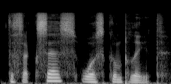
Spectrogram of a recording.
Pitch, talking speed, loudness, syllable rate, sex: 115 Hz, 140 wpm, -20 LUFS, 4.8 syllables/s, male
